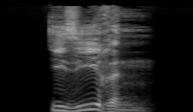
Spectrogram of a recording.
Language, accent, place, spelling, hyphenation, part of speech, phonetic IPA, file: German, Germany, Berlin, -isieren, -i‧sie‧ren, suffix, [iˈziːɐ̯n], De--isieren.ogg
- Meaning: -ize/-ise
